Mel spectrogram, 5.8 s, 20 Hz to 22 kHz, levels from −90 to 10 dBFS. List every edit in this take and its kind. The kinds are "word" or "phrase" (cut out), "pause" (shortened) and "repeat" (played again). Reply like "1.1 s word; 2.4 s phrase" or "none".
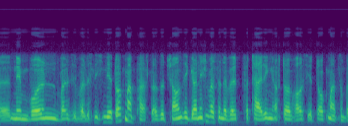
2.7 s word; 3.4 s word; 4.0 s phrase; 4.9 s word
